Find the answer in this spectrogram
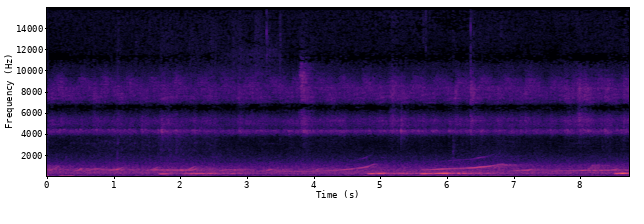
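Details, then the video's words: Siamang in Ketambe Forest calling at medium close distance, a few lar gibbons behind: long rising whoops that swoop upward and flatten, overlapping a lower sustained tone, with constant forest background hiss. "Siamang Gibbon. MCU Calls."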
